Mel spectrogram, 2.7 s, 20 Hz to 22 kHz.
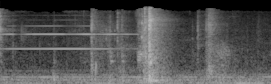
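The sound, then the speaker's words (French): An electric, card-locked security door in a P3 laboratory unlocks and opens, a sharp mechanical clunk rising over a steady electrical hum, followed by a softer sliding whoosh, with no one speaking. “Toutes les portes sont fermées, verrouillées et certaines sont électriques, fermées avec des cartes.”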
